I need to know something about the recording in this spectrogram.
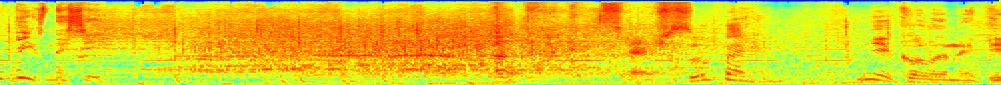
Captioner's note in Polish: okrzyki widzów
